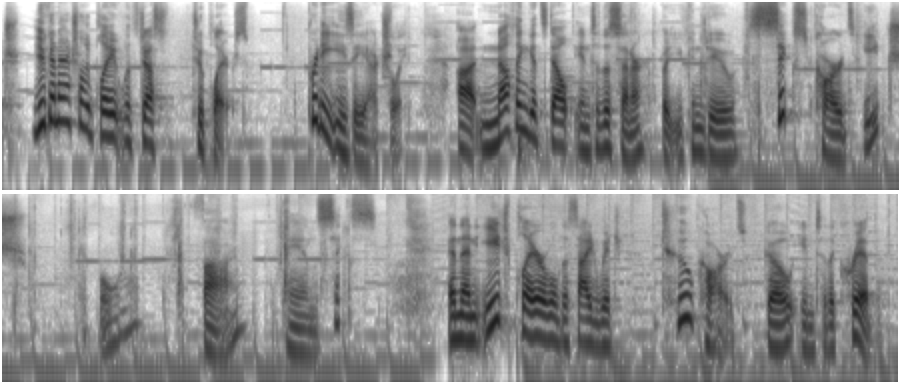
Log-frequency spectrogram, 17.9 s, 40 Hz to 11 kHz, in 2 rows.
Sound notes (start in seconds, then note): 3.5 lo-fi hip hop music playing; 11.4 cards slapping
